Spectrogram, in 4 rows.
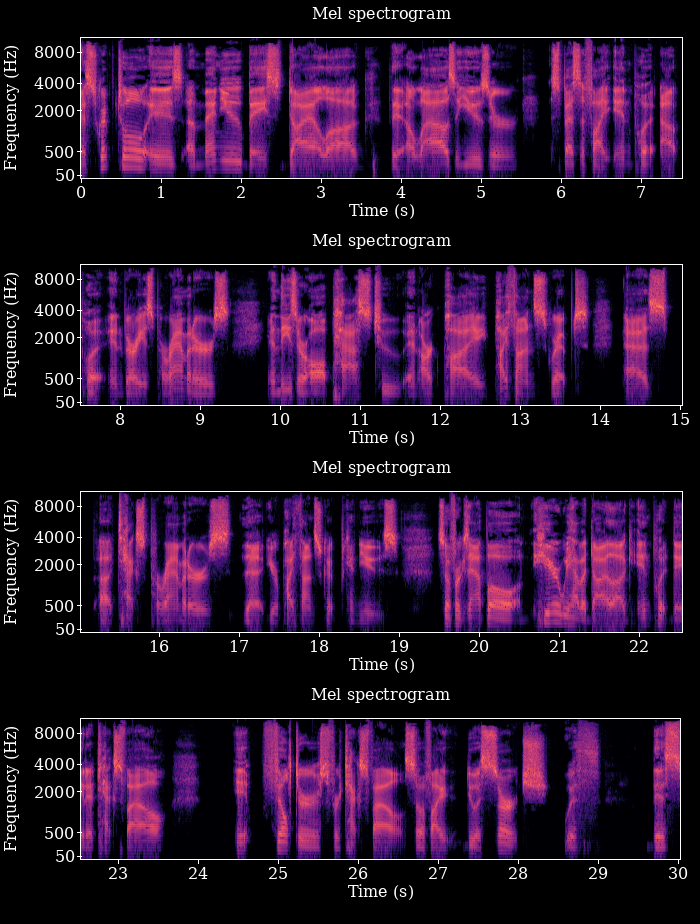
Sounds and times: Speech: 0.0s - 29.0s, 29.7s - 30.0s.

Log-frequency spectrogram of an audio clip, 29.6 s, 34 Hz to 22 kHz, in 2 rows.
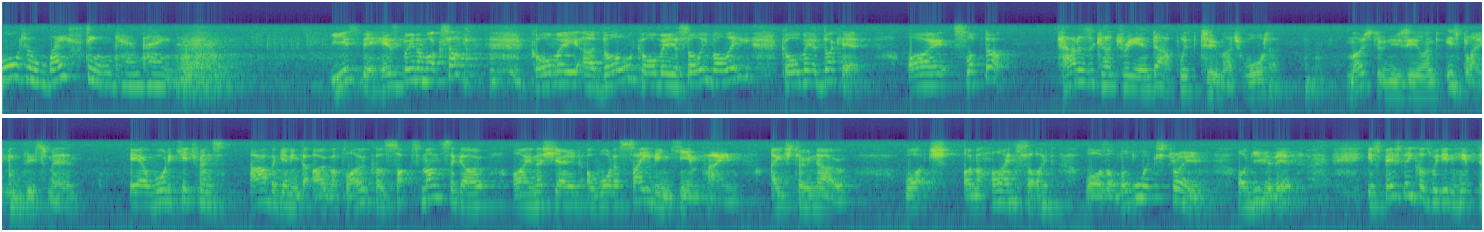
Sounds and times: Speech: 0.0s - 1.8s, 3.3s - 12.8s, 13.4s - 29.6s.

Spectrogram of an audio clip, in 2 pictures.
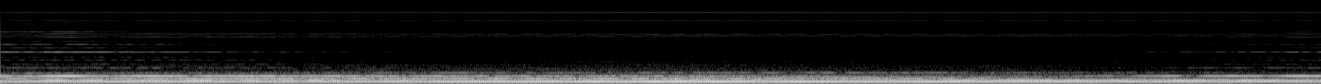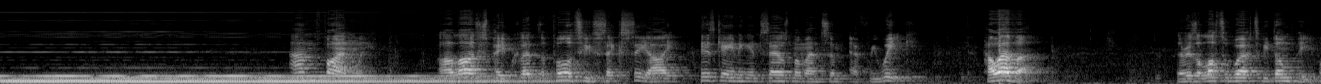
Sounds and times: Singing bowl: 0.0s - 19.3s.

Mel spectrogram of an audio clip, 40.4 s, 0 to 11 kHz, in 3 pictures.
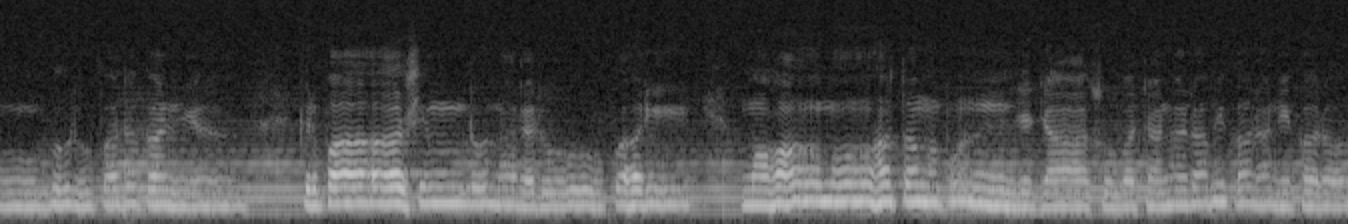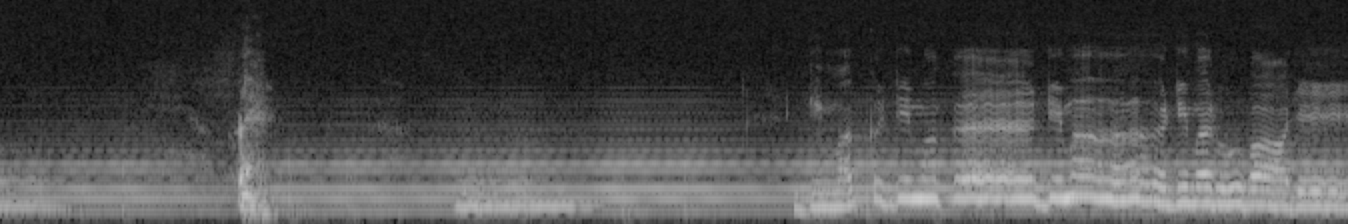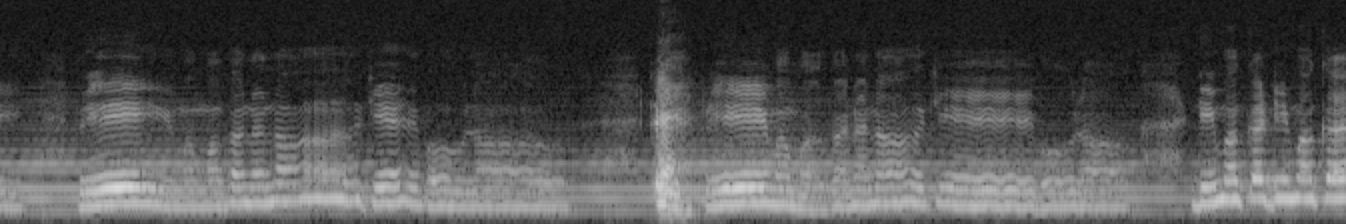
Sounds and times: Male singing: 0.0s - 14.1s, 21.4s - 32.7s, 33.4s - 38.3s, 38.9s - 40.4s.

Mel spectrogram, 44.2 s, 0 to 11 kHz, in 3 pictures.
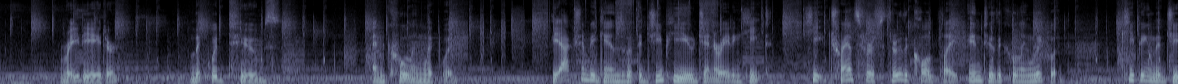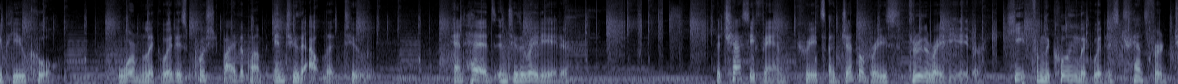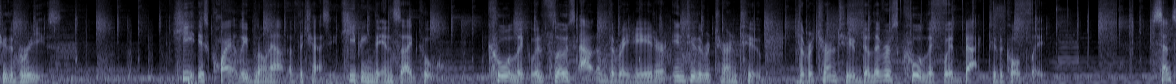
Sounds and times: Music: 0.0s - 44.1s
Speech: 0.8s - 1.6s, 2.4s - 3.6s, 4.6s - 5.8s, 6.9s - 13.3s, 14.0s - 15.5s, 16.2s - 19.4s, 20.3s - 21.9s, 23.7s - 30.2s, 31.6s - 35.0s, 35.6s - 42.6s, 43.9s - 44.1s.

